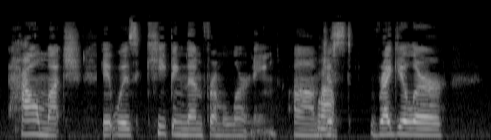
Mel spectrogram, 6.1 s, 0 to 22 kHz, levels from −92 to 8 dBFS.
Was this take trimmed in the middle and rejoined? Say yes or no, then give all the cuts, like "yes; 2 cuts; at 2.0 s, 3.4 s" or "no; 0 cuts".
yes; 2 cuts; at 1.2 s, 3.5 s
